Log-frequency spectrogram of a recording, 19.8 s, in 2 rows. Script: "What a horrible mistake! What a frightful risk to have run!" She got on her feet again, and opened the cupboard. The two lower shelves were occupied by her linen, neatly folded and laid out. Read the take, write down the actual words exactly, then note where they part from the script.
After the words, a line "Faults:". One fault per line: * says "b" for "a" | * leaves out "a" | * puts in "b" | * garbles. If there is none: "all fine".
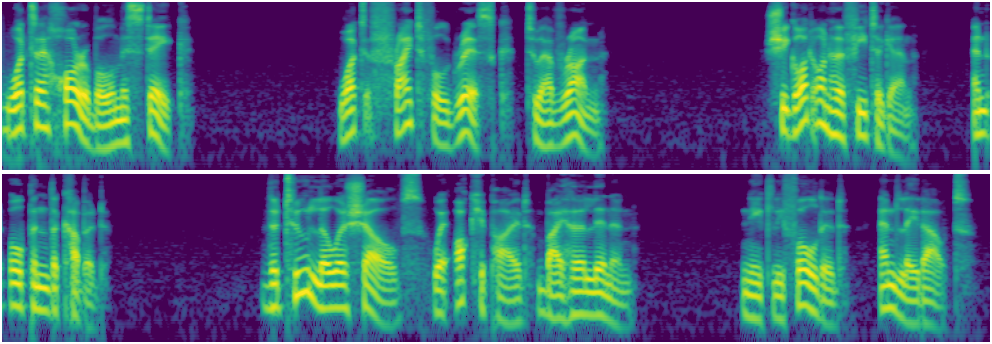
"What a horrible mistake! What frightful risk to have run!" She got on her feet again, and opened the cupboard. The two lower shelves were occupied by her linen, neatly folded and laid out.
Faults:
* leaves out "a"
